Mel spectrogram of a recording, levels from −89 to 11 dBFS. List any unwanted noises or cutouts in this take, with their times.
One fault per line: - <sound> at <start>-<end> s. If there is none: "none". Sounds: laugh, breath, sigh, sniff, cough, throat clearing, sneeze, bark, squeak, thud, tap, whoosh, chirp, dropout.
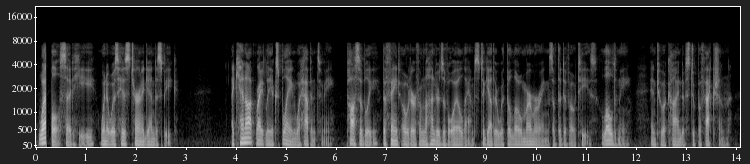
- dropout at 0.2-0.3 s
